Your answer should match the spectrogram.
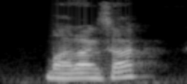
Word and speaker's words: Ma Dong Seok: It was Ma Dong Seok. – Ma Dong Seok.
